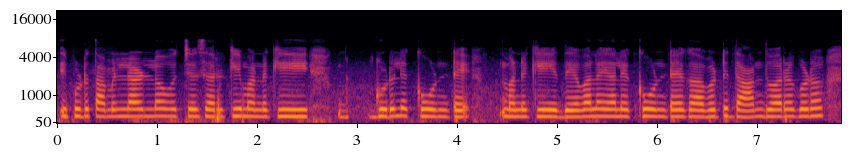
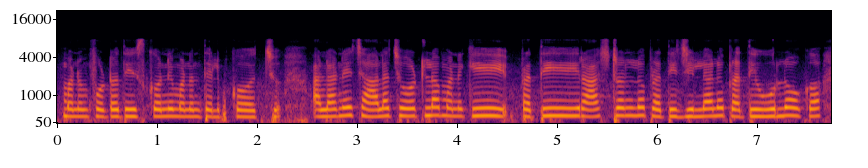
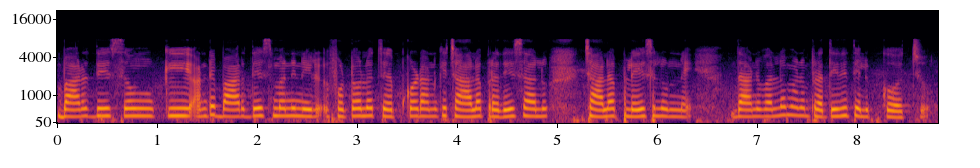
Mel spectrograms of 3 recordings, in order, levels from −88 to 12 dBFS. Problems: constant background noise, background conversations at intervals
